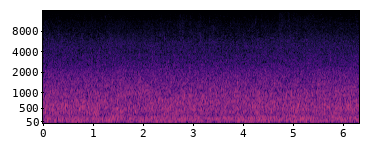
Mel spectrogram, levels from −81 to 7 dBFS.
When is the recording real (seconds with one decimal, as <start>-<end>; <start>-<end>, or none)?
0.0-1.3; 2.2-5.3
